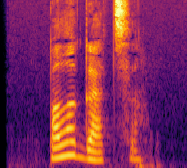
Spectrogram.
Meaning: 1. to rely on, to pin one's hopes on, to bank on 2. to be due to, be entitled to 3. to be proper, to be in order, to be expected 4. passive of полага́ть (polagátʹ)
- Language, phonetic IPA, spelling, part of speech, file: Russian, [pəɫɐˈɡat͡sːə], полагаться, verb, Ru-полагаться.ogg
